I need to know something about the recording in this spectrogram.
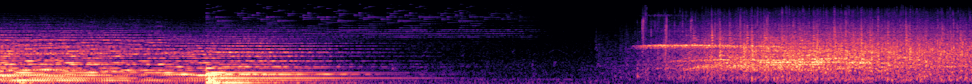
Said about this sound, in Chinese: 在这里借大家掌声，要多谢在片段里面演出的 Angelababy。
